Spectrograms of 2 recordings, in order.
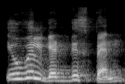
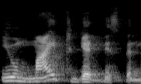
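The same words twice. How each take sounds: First: Slow, certain, stress on "will"; sure will. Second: Slow, tentative, stress on "might"; "might" leaned on slowly, sounding unsure. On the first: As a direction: land "will" firmly and confidently. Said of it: "এর থেকেও বেশি মানে sure যদি বলি". ("will" শব্দে দৃঢ় জোর, নিশ্চিত সুরে ধীরে) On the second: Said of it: "কিন্তু আমি যদি বলি". ("might" শব্দে জোর, দ্বিধার সুরে ধীরে) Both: Shown as a demonstration.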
